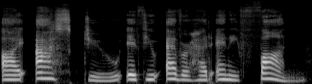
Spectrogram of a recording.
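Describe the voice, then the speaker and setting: A woman's voice: mid-range voice, expressive, unhurried, fairly bright tone, dry recording. A woman voicing a flippant young chorus girl, breezy and teasing with mock-dramatic flair, in a dry, close recording.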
